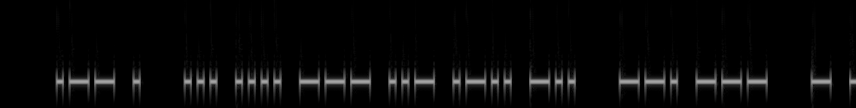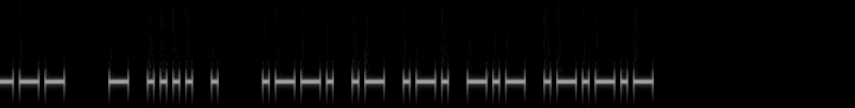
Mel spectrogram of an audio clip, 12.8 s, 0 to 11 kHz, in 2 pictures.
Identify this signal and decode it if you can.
Morse code, heard as a keyed tone, about 25 wpm, 700 Hz. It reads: WE SHOULD GO TO THE PARK.
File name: practice / 25wpm / Sentences with 3-Word Phrases - 25wpm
